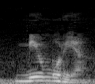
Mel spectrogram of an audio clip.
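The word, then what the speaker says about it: pneumonia: হচ্ছে এটা তো তারপর নিউমোনিয়া এখানে ফার্স্টলি যে পি টা আছে পি এর উচ্চারণটা আমরা করি না বাট পি টা অবশ্যই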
